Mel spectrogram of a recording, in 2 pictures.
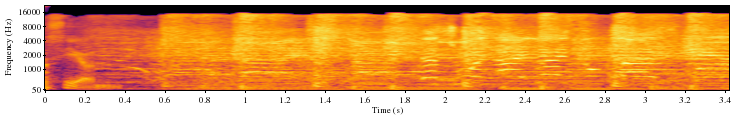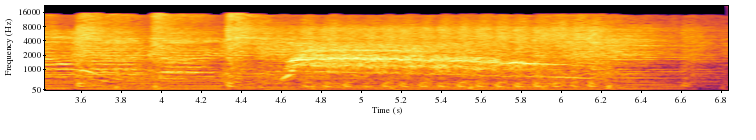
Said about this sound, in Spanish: Uy, qué grito.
